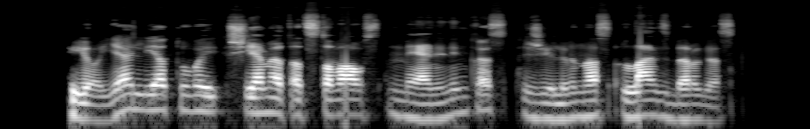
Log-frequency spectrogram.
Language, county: Lithuanian, Šiauliai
